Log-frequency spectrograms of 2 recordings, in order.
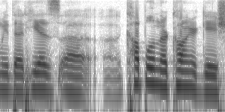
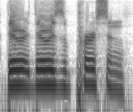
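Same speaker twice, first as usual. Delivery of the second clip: ordinary talk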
